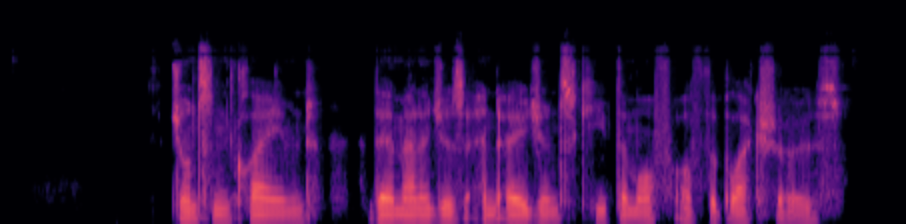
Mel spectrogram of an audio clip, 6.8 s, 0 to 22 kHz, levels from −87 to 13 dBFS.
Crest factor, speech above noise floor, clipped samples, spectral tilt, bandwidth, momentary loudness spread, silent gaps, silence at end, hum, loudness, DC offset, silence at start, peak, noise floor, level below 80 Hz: 20 dB; 61 dB; under 0.1%; -4 dB/octave; 10 kHz; 8 LU; none; 0.5 s; none; -27 LUFS; under 0.1%; 1.3 s; -8 dBFS; -87 dBFS; -72 dBFS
